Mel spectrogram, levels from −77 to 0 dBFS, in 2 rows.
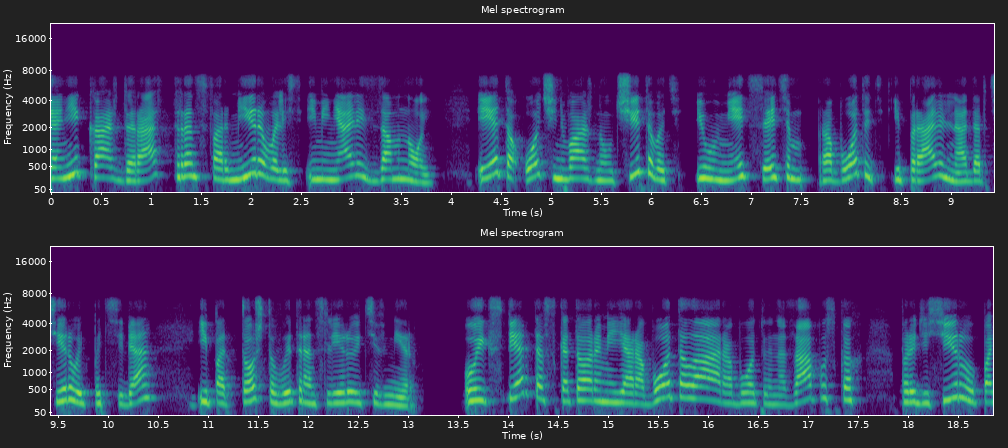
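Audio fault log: No faults detected in this speech.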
